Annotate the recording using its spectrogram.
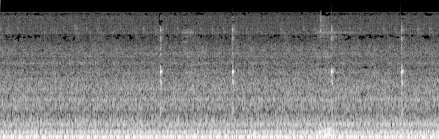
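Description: Truck engine idling, heard from inside the cab as a steady low rumble, with a few short beeps from the GPS touchscreen as its menu buttons are tapped.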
